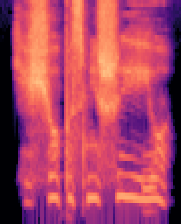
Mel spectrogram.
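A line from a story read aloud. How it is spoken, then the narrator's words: Whisper. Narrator (Russian): шепнул Эрни отцу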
